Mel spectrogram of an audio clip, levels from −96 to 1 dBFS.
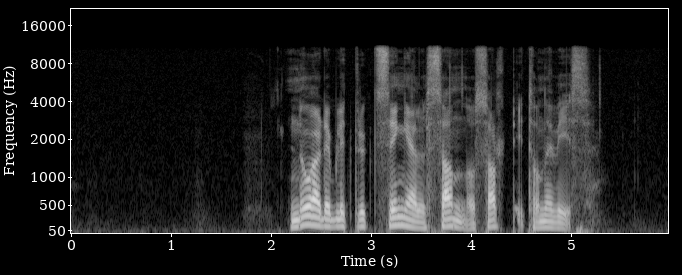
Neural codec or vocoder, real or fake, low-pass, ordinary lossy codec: vocoder, 24 kHz, 100 mel bands, Vocos; fake; 10.8 kHz; none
